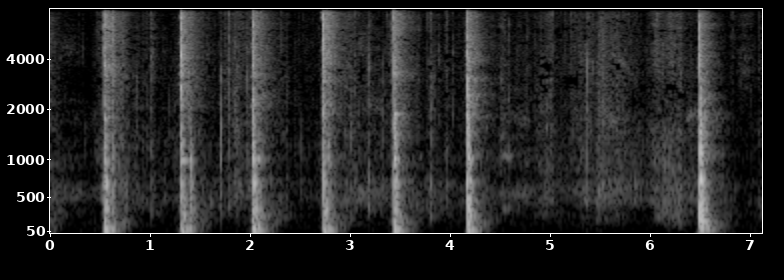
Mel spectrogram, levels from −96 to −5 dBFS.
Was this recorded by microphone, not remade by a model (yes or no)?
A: yes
